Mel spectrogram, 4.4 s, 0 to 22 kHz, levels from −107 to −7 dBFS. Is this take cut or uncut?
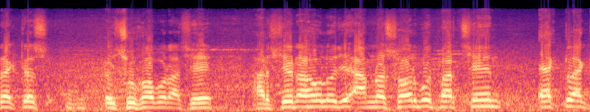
cut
